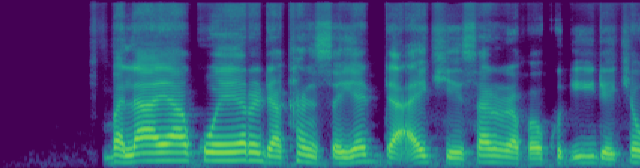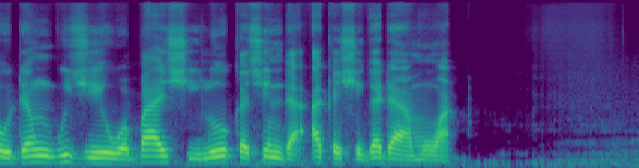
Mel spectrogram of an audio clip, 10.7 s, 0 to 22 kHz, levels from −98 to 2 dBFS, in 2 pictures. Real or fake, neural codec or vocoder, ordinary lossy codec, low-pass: fake; autoencoder, 48 kHz, 128 numbers a frame, DAC-VAE, trained on Japanese speech; none; none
